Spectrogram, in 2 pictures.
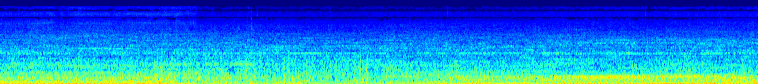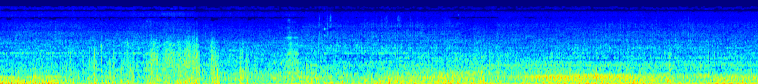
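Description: A utility vehicle's engine hums steadily up close, changing pitch as it drives.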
